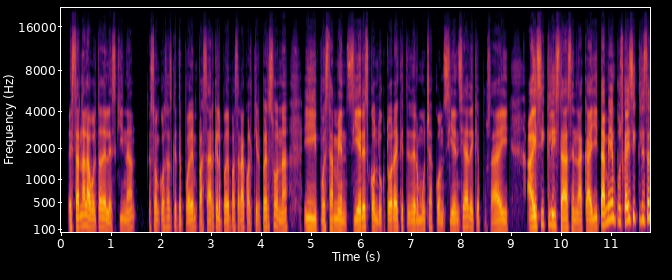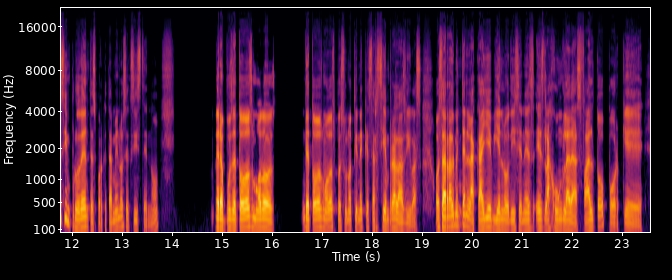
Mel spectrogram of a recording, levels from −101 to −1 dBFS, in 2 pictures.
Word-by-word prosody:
Están 125 +4 +1
a 150 - +3
la - - +6
vuelta 120 +2 -1
de 125 - +3
la - - -1
esquina, 120 +6 -8 0.3
son 120 -2 -7
cosas 130 +2 -7
que 140 - -7
te - - -7
pueden 115 +4 -2
pasar, 105 -2 -3
que - - -2
le - - -2
pueden 115 +1 -2
pasar 115 -1 -5
a 115 - +1
cualquier 115 -1 -8
persona 130 -4 -2 0.3
y 125 -1 0
pues 115 +1 -5
también, 115 -4 -1
si 120 +1 +1
eres 135 +3 +3
conductor 120 +1 -1
hay 120 - +2
que 125 - -7
tener 110 0 -3
mucha 115 +3 -7
consciencia 110 +4 -3
de 125 -3 -2
que 100 - -8
pues 95 +1 -23
hay 105 +1 0 0.4
hay 135 +2 +8
ciclistas 150 -6 +2
en 115 - -5
la 110 0 0
calle 115 +1 +2
y - - -8
también 225 +10 +5
pues 205 -2 -7
que 210 - +6
hay 215 - +5
ciclistas 250 0 -3
imprudentes 135 - 0
porque - - -10
también 115 +3 -5
los 140 +1 -7
existen, 110 -2 -10
¿no? - - -12 1.1
Pero 125 -1 +9
pues 120 +3 -2
de 120 - +5
todos 130 +3 +6
modos 120 -3 +5 0.6
de 120 - +3
todos 125 +2 +3
modos 125 +2 -1
pues 115 0 -7
uno 115 0 -5
tiene 120 +1 -6
que - - -9
estar 110 -1 -7
siempre 120 0 -3
a - - +5
las 100 -5 +1
vivas. 90 -3 -8 0.3
O 125 - +2
sea 135 0 +9
realmente 150 +2 +1
en 145 - -1
la - - +5
calle 120 +4 +3
bien 115 0 -2
lo 110 -1 0
dicen 110 0 -6
es 110 +1 -5
es 120 0 -2
"la 110 -1 +2
jungla 115 0 0
de - - +4
asfalto" 120 +6 -1
porque 90 -3 -6
120 Hz, 215 wpm, -25 LUFS, 110-130 Hz, 1.1 s, Pero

